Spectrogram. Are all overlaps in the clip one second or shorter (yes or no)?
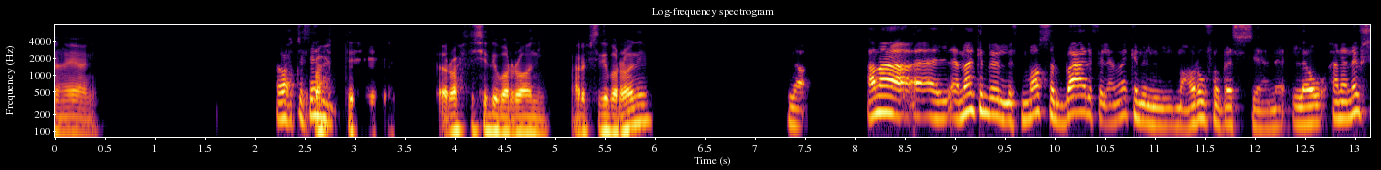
yes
